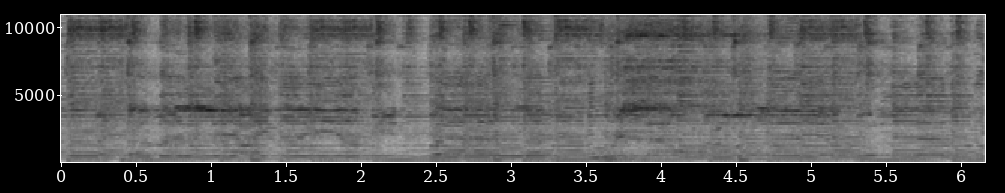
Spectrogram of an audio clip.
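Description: A man singing live into a microphone over guitar accompaniment, through a street busker's sound system.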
